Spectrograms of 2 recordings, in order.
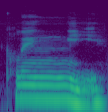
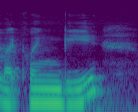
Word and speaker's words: clingy: you might notice is as you're trying to add that e a little g sound might sneak in there like clingy to avoid that just go cling and then make sure that your tongue goes from that ng shape into the e shape without dropping abruptly and inserting that g unintentionally so clingy to use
